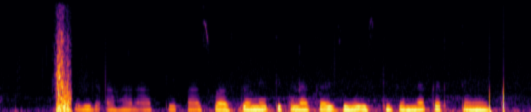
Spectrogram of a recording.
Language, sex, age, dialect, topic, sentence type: Hindi, female, 18-24, Awadhi Bundeli, banking, statement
